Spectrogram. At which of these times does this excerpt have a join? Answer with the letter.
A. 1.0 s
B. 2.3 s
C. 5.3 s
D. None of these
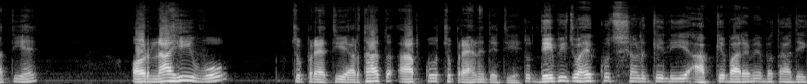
C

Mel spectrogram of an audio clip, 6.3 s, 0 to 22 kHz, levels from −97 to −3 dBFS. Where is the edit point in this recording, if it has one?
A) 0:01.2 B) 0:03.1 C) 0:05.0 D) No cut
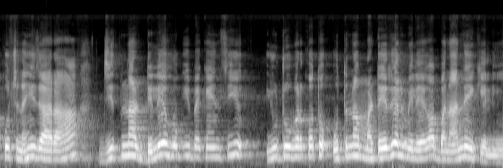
D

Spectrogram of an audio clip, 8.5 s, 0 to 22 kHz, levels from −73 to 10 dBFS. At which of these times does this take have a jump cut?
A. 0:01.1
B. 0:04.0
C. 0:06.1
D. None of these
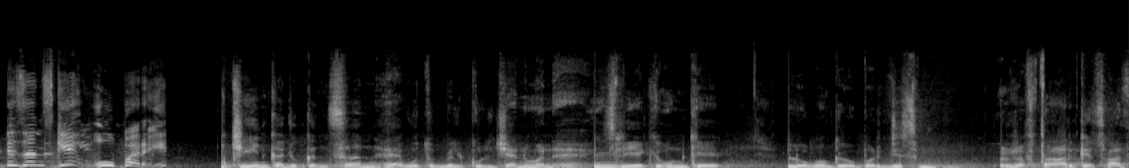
A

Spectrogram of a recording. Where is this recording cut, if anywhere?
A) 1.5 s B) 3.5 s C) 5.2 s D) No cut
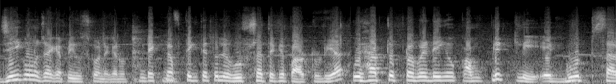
B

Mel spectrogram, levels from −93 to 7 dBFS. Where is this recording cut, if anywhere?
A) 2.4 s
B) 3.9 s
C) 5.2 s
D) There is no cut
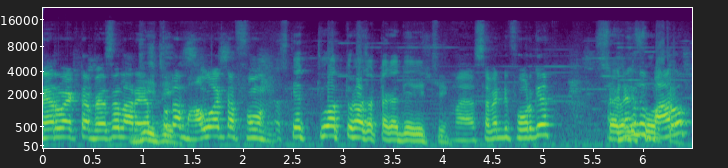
A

